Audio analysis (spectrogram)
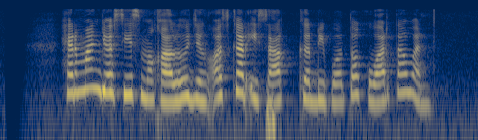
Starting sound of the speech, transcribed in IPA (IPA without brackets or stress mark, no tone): h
